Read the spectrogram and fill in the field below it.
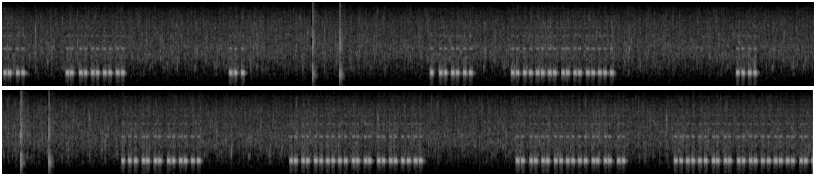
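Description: Rapid electronic beeps chatter in short bursts as dialogue text types out.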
